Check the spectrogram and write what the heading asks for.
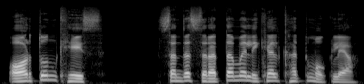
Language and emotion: Sindhi, neutral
